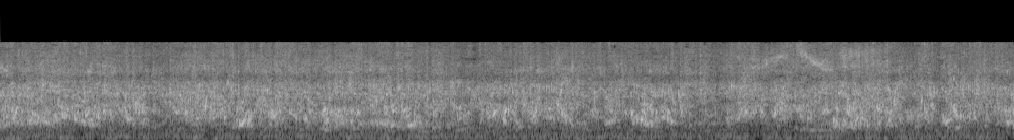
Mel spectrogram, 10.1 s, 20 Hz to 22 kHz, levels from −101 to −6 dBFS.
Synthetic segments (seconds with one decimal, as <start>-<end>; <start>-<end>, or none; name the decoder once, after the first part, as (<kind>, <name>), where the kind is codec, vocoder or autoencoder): 0.0-9.1 (codec, DAC); 9.7-10.1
